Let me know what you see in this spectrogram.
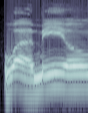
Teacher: গুন্না নুন সাকিনের পর ইকফার হরফ শিন আসছে এই কারণে এই নুন সাকিনকে নাকের ভিতরে লুকাইয়া গুন্নার সহিত পড়তে হবে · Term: ইকফাহ গুন্না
